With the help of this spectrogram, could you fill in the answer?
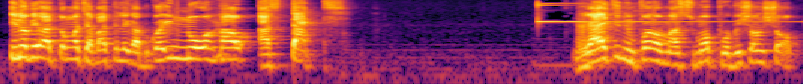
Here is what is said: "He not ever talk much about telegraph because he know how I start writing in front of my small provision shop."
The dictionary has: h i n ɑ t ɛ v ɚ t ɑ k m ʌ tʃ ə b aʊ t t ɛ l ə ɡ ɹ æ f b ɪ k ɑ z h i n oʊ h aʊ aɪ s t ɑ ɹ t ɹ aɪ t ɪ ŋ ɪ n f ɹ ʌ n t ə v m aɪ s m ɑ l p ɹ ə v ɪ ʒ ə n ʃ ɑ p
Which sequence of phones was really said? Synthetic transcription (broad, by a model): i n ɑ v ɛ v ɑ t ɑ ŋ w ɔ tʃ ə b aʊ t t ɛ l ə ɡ ɑ b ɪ k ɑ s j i n oʊ h aʊ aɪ s t ɑ t ɹ aɪ t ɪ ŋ ɪ n f ɹ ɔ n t ə v m aɪ s m ɑ l p ɹ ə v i ʃ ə n ʃ ɑ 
